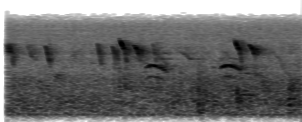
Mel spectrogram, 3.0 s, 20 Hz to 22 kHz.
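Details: Violet-green Swallow fledglings give thin, high chirps and short downslurred twitters in quick, irregular bursts over a steady hissing buzz; recorded 4 July 2021 in Lane County, Oregon.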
